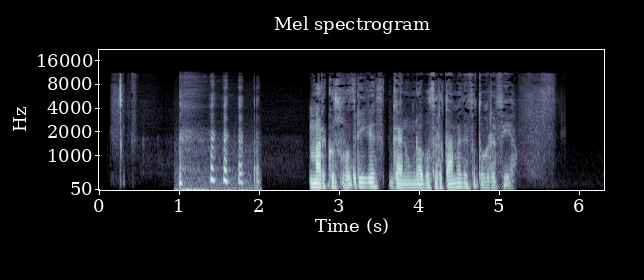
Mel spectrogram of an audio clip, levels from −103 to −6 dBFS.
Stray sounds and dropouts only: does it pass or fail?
fail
